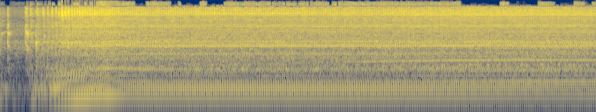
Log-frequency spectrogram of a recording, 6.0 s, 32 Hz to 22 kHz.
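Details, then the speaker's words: TNG Verona 150cc Chinese scooter, first start after a carburetor clean: it catches after a short crank, flares, then settles into a steady, even idle with no misses. Idling beautifully. "Holy cow! Fellas, it's running! And it's idling beautifully."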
